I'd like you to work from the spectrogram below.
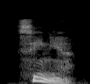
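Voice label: "senior", British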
